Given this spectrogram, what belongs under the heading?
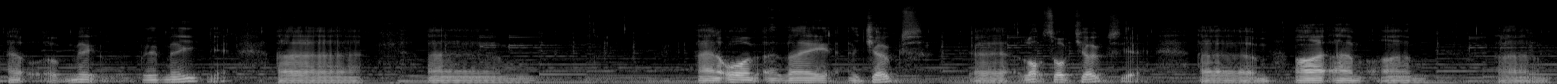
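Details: Person with severe aphasia after a stroke, with hesitant speech and many fillers; non-fluent aphasia.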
